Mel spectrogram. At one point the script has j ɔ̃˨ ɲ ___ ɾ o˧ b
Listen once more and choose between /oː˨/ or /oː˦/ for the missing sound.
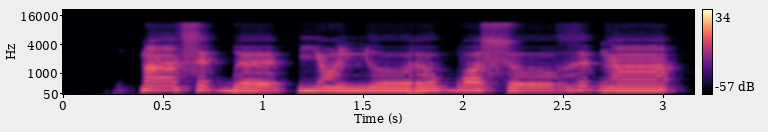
oː˨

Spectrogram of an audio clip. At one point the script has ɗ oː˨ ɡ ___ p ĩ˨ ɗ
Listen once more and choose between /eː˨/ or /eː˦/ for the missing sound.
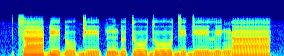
eː˨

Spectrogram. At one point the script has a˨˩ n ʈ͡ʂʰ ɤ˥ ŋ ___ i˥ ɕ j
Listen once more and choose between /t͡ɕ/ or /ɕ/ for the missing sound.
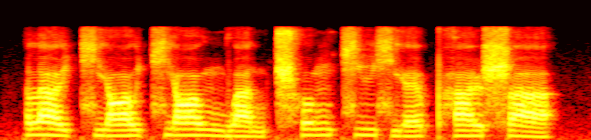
t͡ɕ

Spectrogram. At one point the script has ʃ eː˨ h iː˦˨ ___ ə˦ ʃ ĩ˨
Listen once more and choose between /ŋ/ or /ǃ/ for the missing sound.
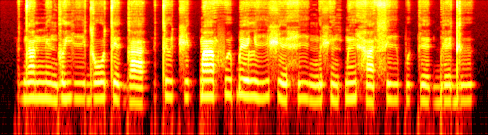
ŋ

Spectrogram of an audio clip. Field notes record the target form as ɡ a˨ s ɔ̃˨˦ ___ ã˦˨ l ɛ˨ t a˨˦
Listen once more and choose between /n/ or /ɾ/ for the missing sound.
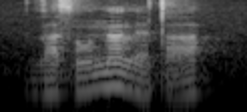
n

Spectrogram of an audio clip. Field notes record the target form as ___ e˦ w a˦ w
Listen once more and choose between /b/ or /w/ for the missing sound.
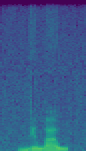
b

